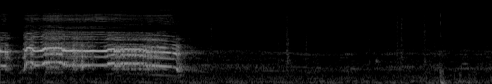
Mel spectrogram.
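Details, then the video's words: Rooster in Mexico crowing before sunrise and waking the household: one loud, drawn-out, harmonic crow lasting about a second and a half, held level and then dropping at the end. Quiet follows, with a few faint clicks and distant sounds. "Rooster wakes up before sunrise"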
